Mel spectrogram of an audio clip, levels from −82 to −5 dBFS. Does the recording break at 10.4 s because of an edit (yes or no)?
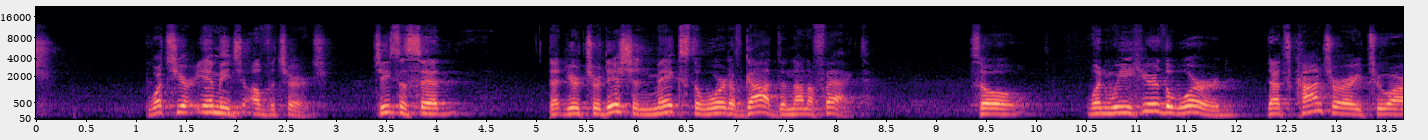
no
